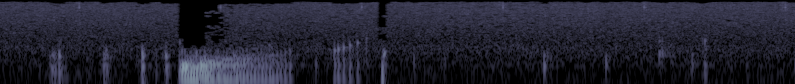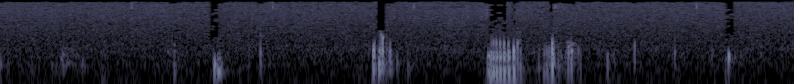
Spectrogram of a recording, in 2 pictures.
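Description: Low gurgles and brief bubbling squeaks from an empty stomach, ordinary bowel sounds of stomach rumbling.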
